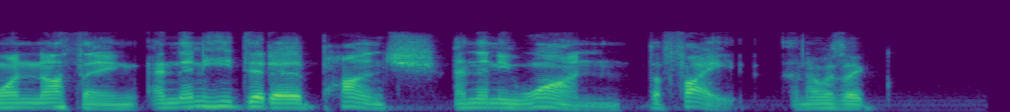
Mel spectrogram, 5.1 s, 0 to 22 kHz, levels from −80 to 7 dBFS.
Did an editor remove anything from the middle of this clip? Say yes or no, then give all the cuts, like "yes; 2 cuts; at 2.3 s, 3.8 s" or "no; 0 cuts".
no; 0 cuts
